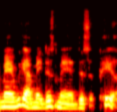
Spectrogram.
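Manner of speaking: hushed stage whisper, as if into an ear. Acting out half-whispering a joke plan into someone's ear: put-on half-whisper. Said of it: "if I had to whisper in his ear".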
